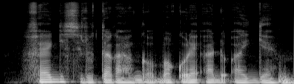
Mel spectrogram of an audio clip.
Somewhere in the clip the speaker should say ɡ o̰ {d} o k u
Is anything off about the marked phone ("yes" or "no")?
yes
